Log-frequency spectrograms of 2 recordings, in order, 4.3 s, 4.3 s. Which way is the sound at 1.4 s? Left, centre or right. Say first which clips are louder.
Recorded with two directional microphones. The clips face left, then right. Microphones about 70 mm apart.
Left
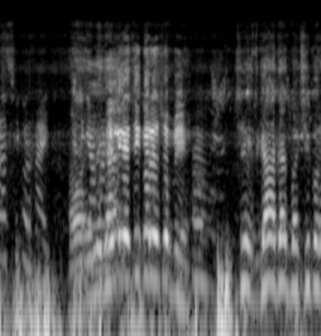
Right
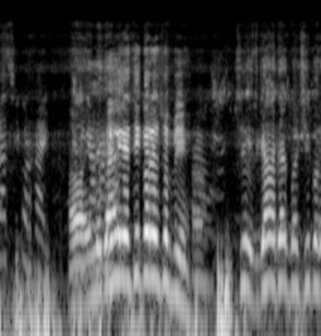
Right 4 dB; right.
